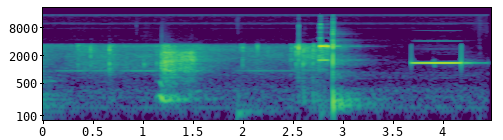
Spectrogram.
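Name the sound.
telephone dialing tones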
